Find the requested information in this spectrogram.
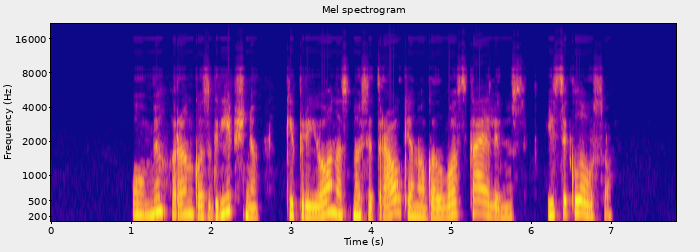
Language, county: Lithuanian, Klaipėda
